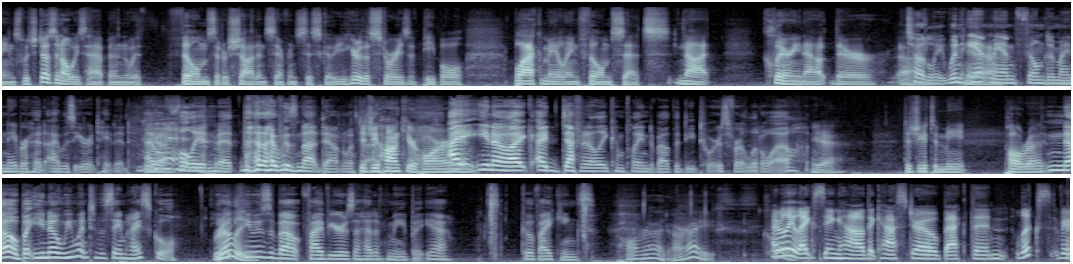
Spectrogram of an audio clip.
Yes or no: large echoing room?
no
